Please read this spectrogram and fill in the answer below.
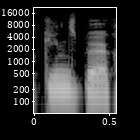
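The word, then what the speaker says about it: Günsberg: And it is Ginsberg, I believe that's how you say. I know Even it's though not it's spelled that.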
